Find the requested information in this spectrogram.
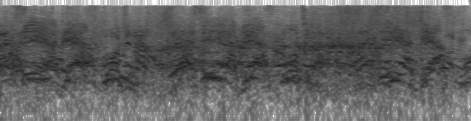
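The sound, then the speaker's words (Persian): Protesters chant freedom slogans at a Russian opposition street demonstration in St. Petersburg, waving orange flags; a dense, loud crowd of voices shouts continuously in rhythmic surges with no pause. “تظاهر کنندگان در حالی که پرچم نارنجی رنگ به دست داشتند شعار آزادی سر می دادند.”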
